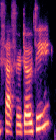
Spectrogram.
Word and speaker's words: Sacerdote: So first up, I'd like to welcome Caroline Sacerdote. Did I say it right? Yes, you nailed it.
